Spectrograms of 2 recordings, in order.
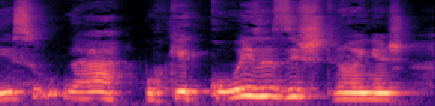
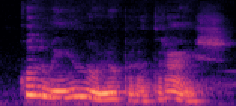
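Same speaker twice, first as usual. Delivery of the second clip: ordinary delivery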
